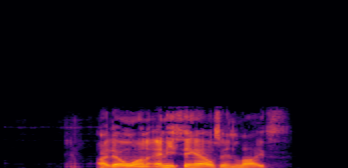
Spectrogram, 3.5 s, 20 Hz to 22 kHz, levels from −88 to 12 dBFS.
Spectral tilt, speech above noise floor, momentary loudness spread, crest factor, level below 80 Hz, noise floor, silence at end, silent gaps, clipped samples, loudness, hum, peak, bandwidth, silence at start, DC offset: -5 dB/octave; 62 dB; 10 LU; 16 dB; -60 dBFS; -77 dBFS; 0.75 s; none; under 0.1%; -15 LUFS; none; -2 dBFS; 8 kHz; 0.95 s; under 0.1%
